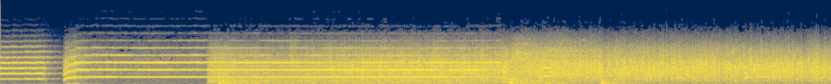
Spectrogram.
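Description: A trumpet plays a short note, then holds a long, high final note; the rest of the band comes in under it about two seconds in. The piece ends about five seconds in and is followed by audience applause.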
